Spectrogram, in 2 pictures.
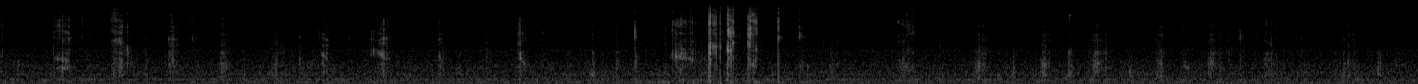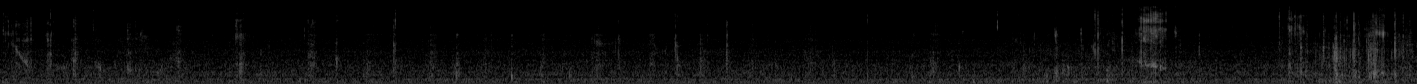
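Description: Crunchy chewing of a raw celery stick spread with peanut butter and raisins, with a louder burst of crunching about seven seconds in. A plastic zip bag rustles near the end.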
